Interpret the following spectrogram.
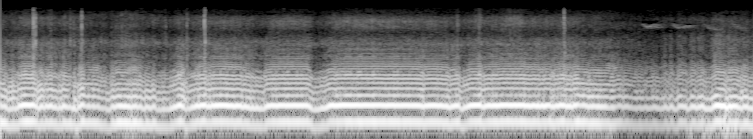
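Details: European hornet in flight, a steady low droning buzz rich in harmonics that wavers slightly in pitch with brief dips, continuous throughout with no other clear sounds.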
